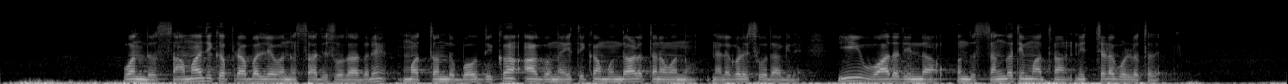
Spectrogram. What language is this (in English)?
Kannada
